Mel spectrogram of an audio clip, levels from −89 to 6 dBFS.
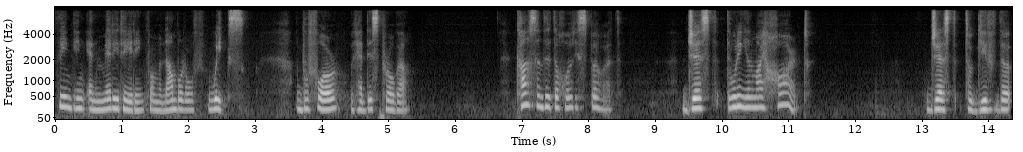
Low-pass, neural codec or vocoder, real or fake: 7.2 kHz; codec, 16 kHz in and 24 kHz out, 0.6 kbps, FocalCodec, streaming, 2048 codes; fake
